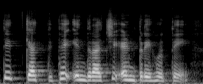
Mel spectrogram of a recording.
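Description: A woman narrating a recap of a television serial in a steady storytelling manner. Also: medium pitch, brisk.

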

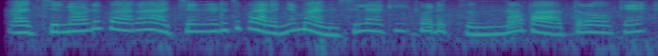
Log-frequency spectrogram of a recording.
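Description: A woman's voice: very high-pitched, fast, slight background noise. A woman voicing a young cartoon wife and mother who fusses and complains, chatty and nagging. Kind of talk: cartoon voice acting.

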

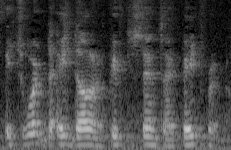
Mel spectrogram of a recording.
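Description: Man, food vlogger, mouth full while talking, slightly high voice, recorded from a distance in an echoey room. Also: fairly even intonation, slight background noise. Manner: plain, halting commentary. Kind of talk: casual mukbang vlog. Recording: echoey room, mic far off.

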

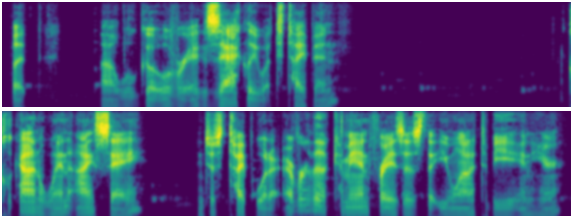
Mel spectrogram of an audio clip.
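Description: A man with a deep, bright, smooth voice hosts a software tutorial. He explains things step by step in an informal way during a casual screen-recorded walkthrough.

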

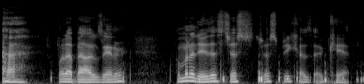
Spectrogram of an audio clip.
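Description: A young man streaming a video game live, chatting casually, reading chat aloud and breaking into excited outbursts while he plays. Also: mid-range voice, fast, slight background noise.

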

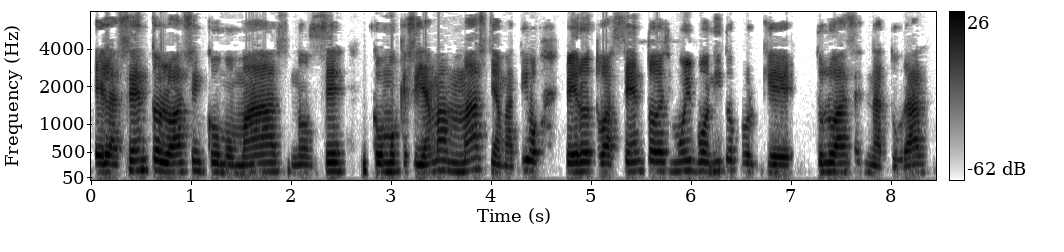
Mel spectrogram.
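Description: A man's voice: on the high side, fairly even intonation, normal speed, hardly any pauses, fairly bright tone, highs cut off. A man interviewing an actress, friendly and complimentary as he asks his questions. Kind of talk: casual interview chat.

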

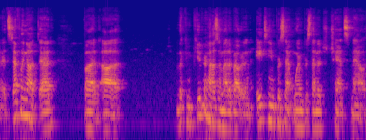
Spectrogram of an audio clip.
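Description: Man analyzing a board game, low voice. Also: fairly bright tone, reverberant. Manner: analytical, thinks aloud while reading the board. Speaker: Scrabble commentator. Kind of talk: live game commentary.

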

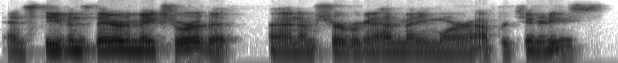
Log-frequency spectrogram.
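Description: A man's voice: sits low, fairly even intonation, quick pace, pushed and bright, lo-fi sound. A man hosting a podcast interview, talking in an enthusiastic, thoughtful way with frequent restarts. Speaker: podcast host. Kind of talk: casual interview chat.

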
